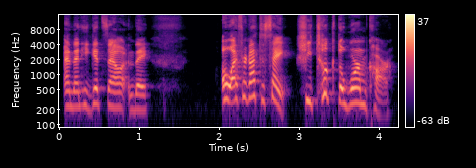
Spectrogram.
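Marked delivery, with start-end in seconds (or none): none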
